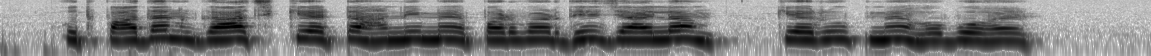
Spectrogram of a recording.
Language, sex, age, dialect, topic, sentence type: Magahi, male, 18-24, Southern, agriculture, statement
